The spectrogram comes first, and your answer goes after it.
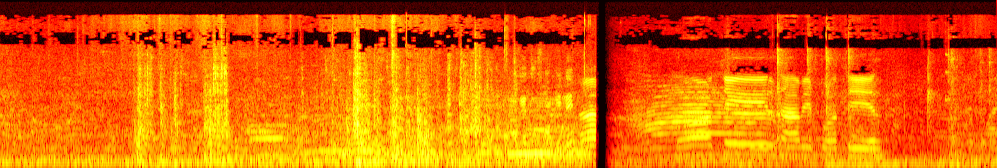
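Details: Cattle unloaded from a truck, a mix of voices and handling noise in the first six seconds, then after a brief cut several clear harmonic moos rising and falling in pitch.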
